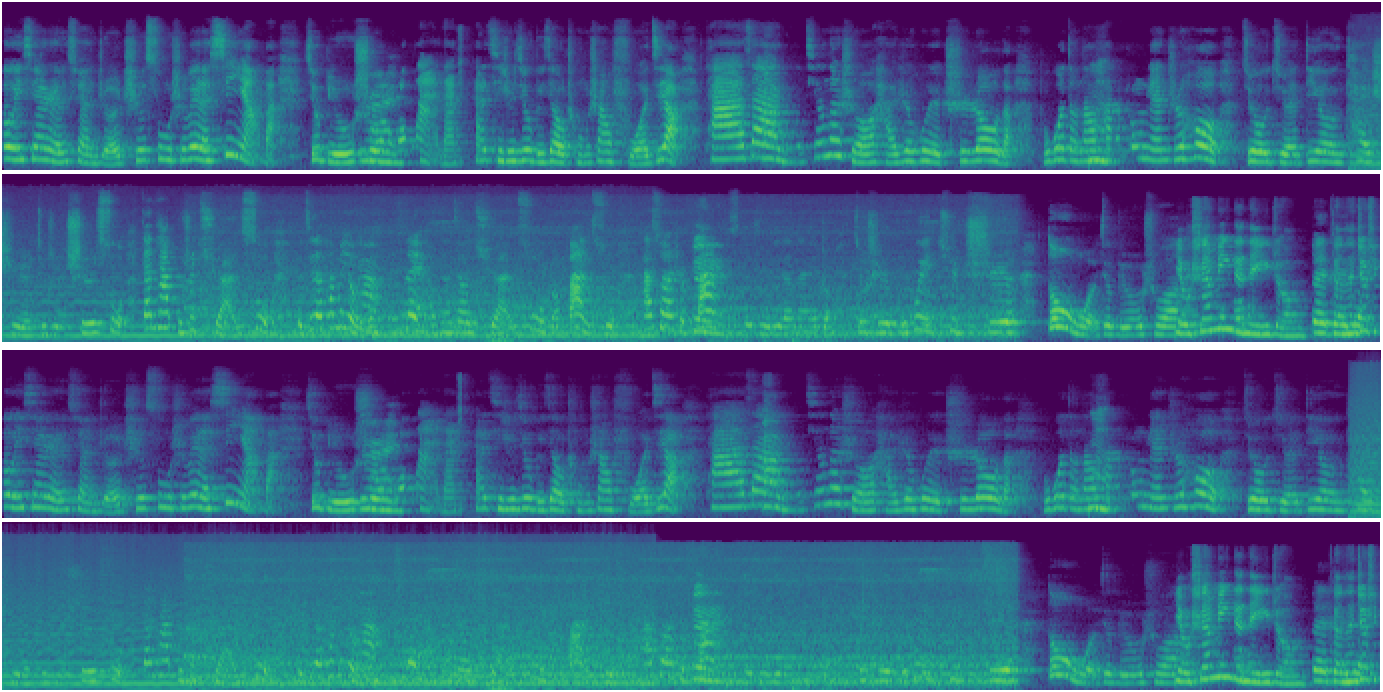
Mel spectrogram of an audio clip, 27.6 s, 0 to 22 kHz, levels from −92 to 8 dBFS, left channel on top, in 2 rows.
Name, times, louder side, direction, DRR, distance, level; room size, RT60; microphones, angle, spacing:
voice 1, 0.0-25.6 26.1-26.3 26.9-27.4, left 4 dB, 85° left, 0.9 m, -23 dB
voice 2, 3.6-4.0 7.6-7.8 10.9-11.1 17.4-17.6 20.7-21.0 25.5-26.8 27.1-27.5, equal, 5° right, 0.8 m, -21 dB
sound 1, 13.5-20.3, right 2 dB, 50° right, 0.8 m, -28 dB
sound 2, 15.6-23.9, right 3 dB, 85° right, 0.9 m, -27 dB
11.5 x 7.9 x 8.6 m
head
